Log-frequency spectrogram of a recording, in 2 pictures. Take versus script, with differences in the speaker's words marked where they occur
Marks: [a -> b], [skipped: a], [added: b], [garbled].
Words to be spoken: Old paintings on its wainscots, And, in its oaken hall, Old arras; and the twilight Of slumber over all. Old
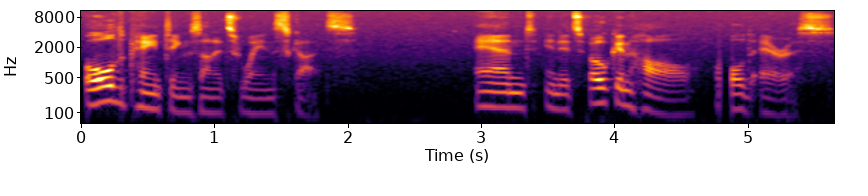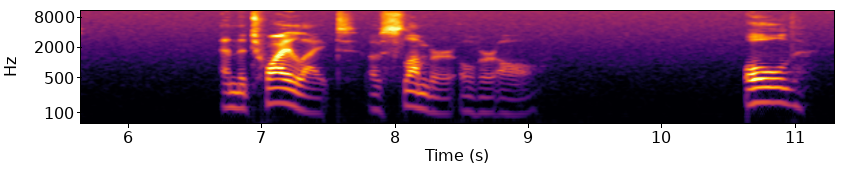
Old paintings on its wainscots, And, in its oaken hall, Old arras; and the twilight Of slumber over all. Old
